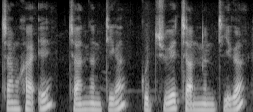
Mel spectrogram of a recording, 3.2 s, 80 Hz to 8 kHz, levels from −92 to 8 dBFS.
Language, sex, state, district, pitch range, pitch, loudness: Wancho, male, Arunachal Pradesh, Longding, 120-145 Hz, 125 Hz, -19 LUFS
